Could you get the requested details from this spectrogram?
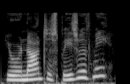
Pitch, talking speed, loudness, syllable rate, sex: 260 Hz, 275 wpm, -16 LUFS, 8.4 syllables/s, female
